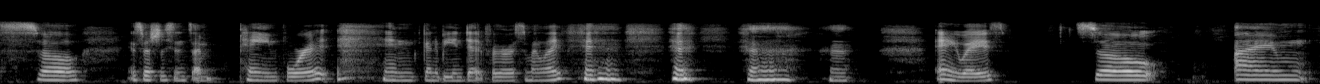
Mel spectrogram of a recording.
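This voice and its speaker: 19 yo girl from colorado doing a q&a vlog, slow and rambly, lots of ums, kinda dull lo-fi sound. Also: mid-range voice, a bit bright. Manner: chatty, rambling with many "so" and "um" fillers. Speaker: YouTuber. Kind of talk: casual Q&A vlog.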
